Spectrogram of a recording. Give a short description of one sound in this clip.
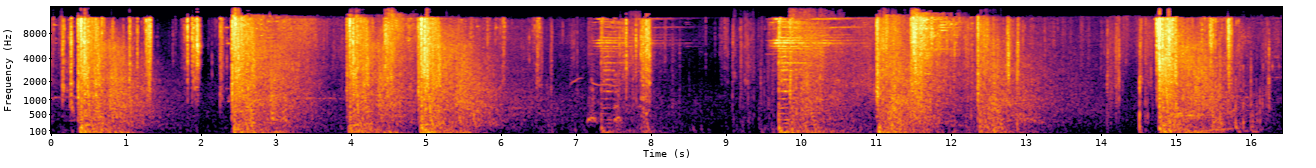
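Building pieces slam into place in repeated loud bursts.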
